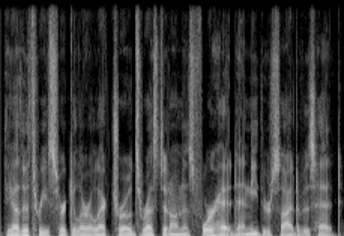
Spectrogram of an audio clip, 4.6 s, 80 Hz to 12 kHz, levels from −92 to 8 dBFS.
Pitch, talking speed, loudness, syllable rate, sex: 105 Hz, 195 wpm, -17 LUFS, 5.5 syllables/s, male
